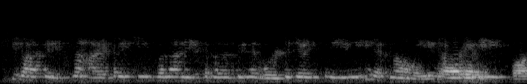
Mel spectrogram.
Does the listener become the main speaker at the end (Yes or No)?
No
